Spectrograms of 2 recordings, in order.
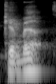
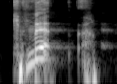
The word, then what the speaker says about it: Kmet: Kmet. Ouais, c'est comme Comet, là, mais il faut que tu dises vite. Kmet.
